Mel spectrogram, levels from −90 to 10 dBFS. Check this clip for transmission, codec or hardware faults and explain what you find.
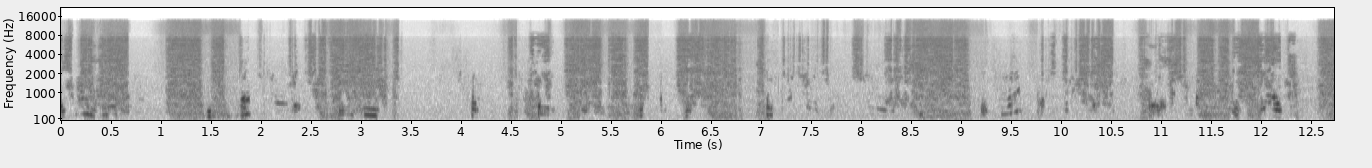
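Two related echo-handling faults run through this speech clip: a second voice leaking in from the far end, and the talker's own voice being pushed down while both sides overlap.

The other side's voice leaking through can be heard from 0.0 to 0.49 s, from 1.78 to 8.21 s, from 9.18 to 9.77 s, and from 10.87 to 12.22 s. It is a separate voice under the talker, about as loud as the talker in most stretches and a little quieter in the 9.18 s stretch. The likely cause is the talker's loudspeaker playing the far end back into the microphone, with the echo canceller failing to remove all of it.

Speech suppressed in double talk affects the talker's voice across nearly the whole clip, from 0.0 to 12.54 s, for about seven seconds in total. The voice dips, thins and drops out in pieces, falling by around 15 dB at its worst. 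This likely happens because the echo canceller cannot separate the near talker from the loudspeaker echo when both are active, so it turns both down together.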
